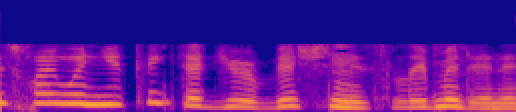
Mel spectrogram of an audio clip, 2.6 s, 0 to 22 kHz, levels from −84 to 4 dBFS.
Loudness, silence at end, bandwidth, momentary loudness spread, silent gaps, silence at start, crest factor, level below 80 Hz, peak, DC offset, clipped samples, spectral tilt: -23 LUFS; 0 s; 4.4 kHz; 6 LU; none; 0 s; 12 dB; -70 dBFS; -10 dBFS; under 0.1%; under 0.1%; -11.5 dB/octave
